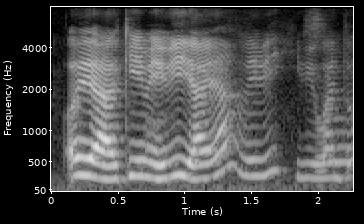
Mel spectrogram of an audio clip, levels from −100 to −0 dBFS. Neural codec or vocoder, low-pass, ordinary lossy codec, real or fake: none; none; none; real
